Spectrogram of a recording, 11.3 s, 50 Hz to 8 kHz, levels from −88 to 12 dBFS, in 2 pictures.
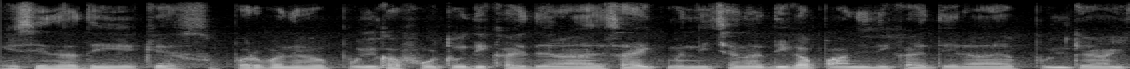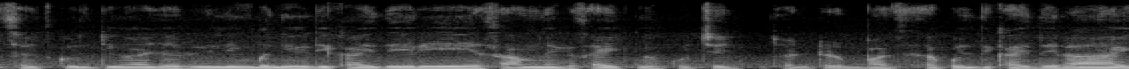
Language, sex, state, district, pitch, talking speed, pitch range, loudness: Hindi, male, Andhra Pradesh, Anantapur, 125 Hz, 265 wpm, 120-125 Hz, -17 LUFS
